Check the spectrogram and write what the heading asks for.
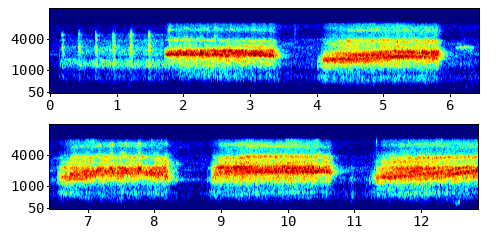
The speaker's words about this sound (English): Okay, I was just battling to get the sound because, as I said, they sound a lot like the grass owls, and they make a hell of a screeching noise, like you wouldn't actually put it to an owl, a typical like owl sound. This is it, yeah.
